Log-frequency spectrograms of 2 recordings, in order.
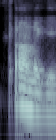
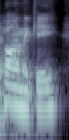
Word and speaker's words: Carnegie: Natural History the Cari that is pronounced right carnegi yeah carnegi the Carnegie Museum of natural history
